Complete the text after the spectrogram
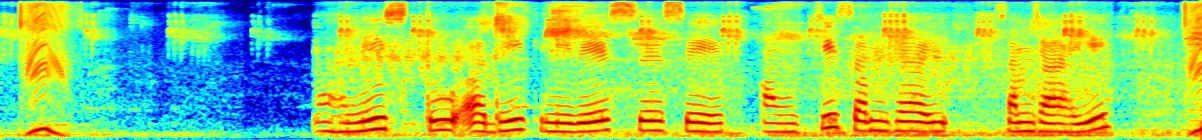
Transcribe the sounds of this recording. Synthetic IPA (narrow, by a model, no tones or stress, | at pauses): məɦnist̪uəd̪ʱɪknɪʋeːssekaʊ̃t͡ʃi | səmd͡ʒʱaːɦi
